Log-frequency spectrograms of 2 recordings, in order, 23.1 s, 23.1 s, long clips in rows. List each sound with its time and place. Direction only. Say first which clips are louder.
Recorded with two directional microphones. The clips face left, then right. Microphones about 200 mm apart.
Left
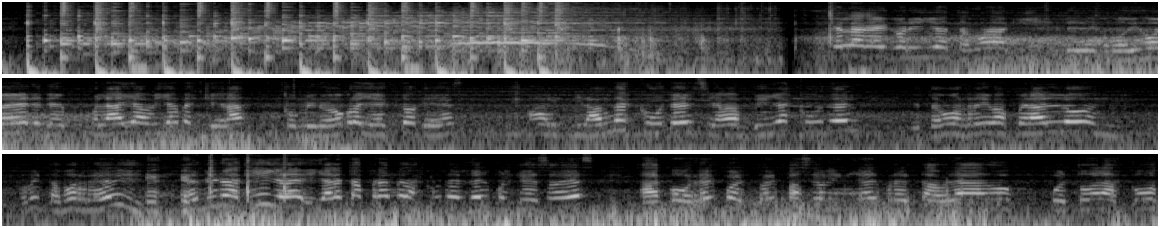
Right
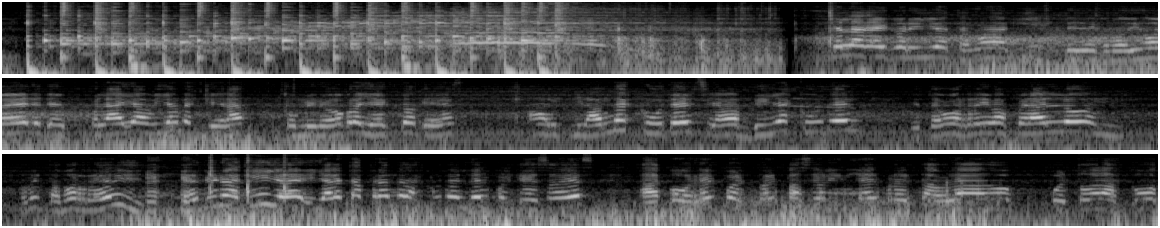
0.1 s music: even; centre (ahead or behind)
4.6 s a sound: right 7 dB; 45° right (ahead or behind)
5.5 s speech: right 4 dB; 25° right (ahead or behind)
16.6 s speech: right 1 dB; 5° left (ahead or behind)
17.1 s speech: right 2 dB; 15° right (ahead or behind)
